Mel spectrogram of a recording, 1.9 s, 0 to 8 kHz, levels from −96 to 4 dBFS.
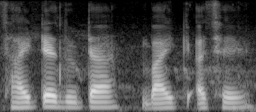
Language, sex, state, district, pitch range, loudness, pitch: Bengali, male, West Bengal, Alipurduar, 130-145 Hz, -19 LUFS, 135 Hz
